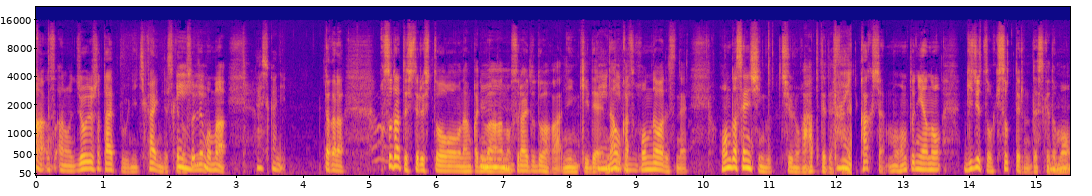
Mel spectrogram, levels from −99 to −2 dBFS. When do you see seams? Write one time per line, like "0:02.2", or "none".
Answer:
0:03.3
0:12.2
